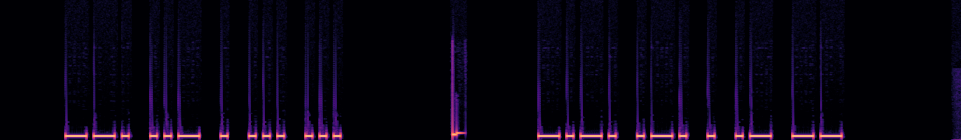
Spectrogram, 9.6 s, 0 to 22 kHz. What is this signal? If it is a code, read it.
Morse code, heard as a keyed tone, about 17 wpm, 700 Hz. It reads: GUESS CREAM
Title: Sentences from Top 1500 Words - New Word Drill - 17wpm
